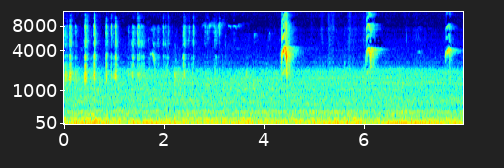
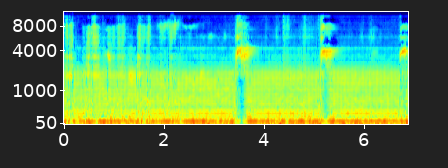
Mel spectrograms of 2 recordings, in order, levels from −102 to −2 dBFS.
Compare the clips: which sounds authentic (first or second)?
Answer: first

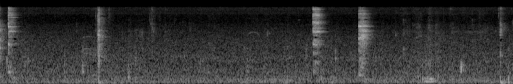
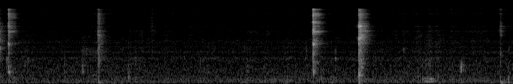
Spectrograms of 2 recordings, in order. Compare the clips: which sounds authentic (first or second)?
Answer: first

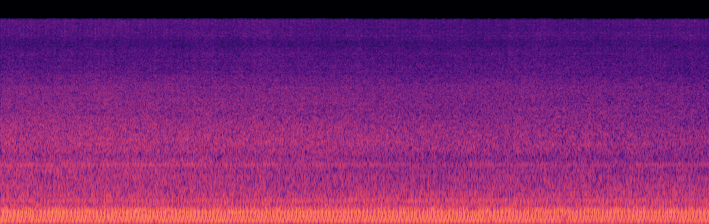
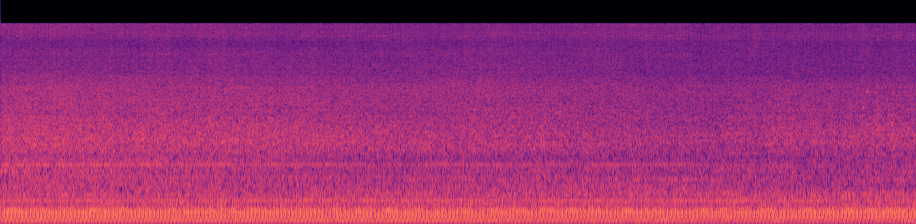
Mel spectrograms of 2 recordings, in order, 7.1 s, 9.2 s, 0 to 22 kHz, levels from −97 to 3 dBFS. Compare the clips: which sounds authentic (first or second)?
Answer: second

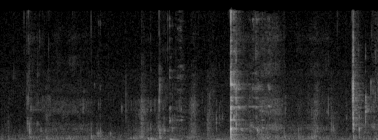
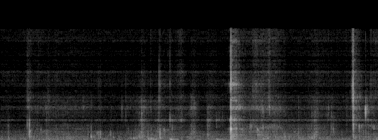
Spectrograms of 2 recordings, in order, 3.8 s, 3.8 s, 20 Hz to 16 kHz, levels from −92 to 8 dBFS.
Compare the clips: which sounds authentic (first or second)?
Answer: first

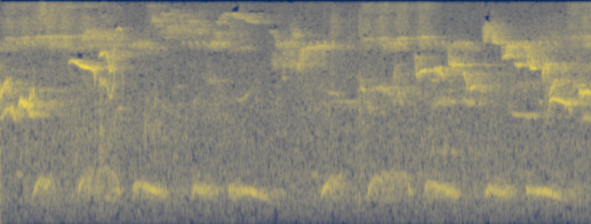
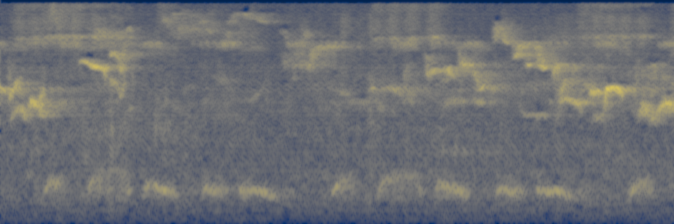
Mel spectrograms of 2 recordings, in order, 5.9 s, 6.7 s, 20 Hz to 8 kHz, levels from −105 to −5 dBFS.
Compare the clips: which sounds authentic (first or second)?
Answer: first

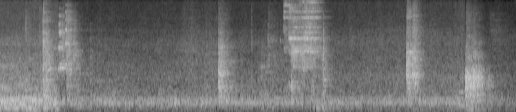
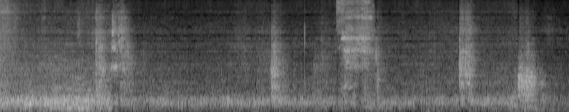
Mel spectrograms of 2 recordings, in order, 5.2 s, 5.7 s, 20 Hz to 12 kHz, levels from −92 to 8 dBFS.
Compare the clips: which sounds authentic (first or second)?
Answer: first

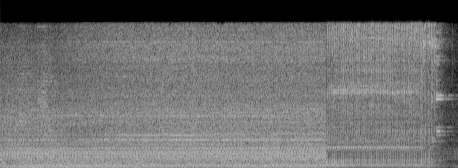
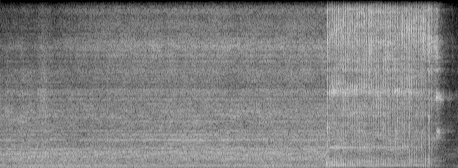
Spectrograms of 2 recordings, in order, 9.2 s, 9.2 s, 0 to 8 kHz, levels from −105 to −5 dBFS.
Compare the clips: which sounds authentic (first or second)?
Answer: first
